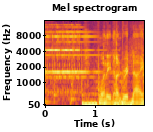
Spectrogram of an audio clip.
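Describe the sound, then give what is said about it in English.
A telephone rings loudly and steadily for a brief moment as a caller phones in to a morning radio talk show in Maine, its bright electronic tone fading as a man starts talking into the microphone. “I don't think I've ever been so happy to hear this telephone ring.”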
